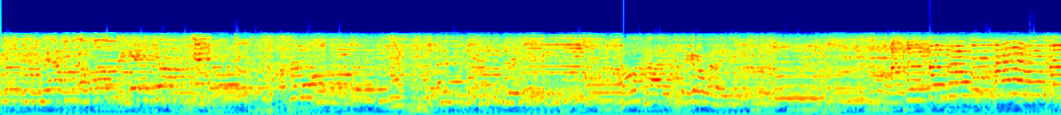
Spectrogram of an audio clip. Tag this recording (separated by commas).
Speech, Music, Jazz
